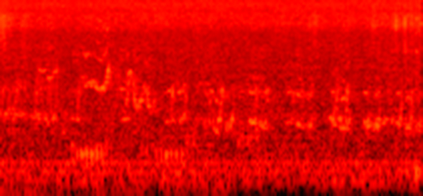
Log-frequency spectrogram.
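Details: Guinea pigs reunited after six months apart, bonding intensely: a busy stream of short chirping squeaks and soft chuttering calls, bunched and irregular, over a steady low background hum.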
